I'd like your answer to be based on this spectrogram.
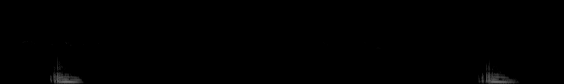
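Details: Cat snoring during sleep: two short, low, rattling snores about four seconds apart over quiet room noise.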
